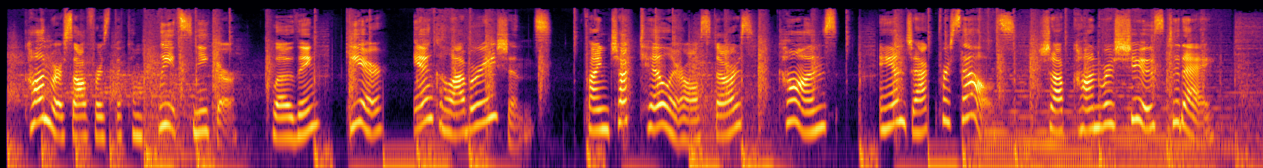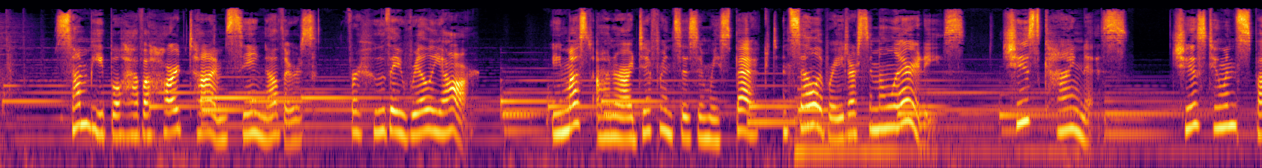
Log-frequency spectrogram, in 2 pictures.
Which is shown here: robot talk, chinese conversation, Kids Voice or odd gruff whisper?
Kids Voice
